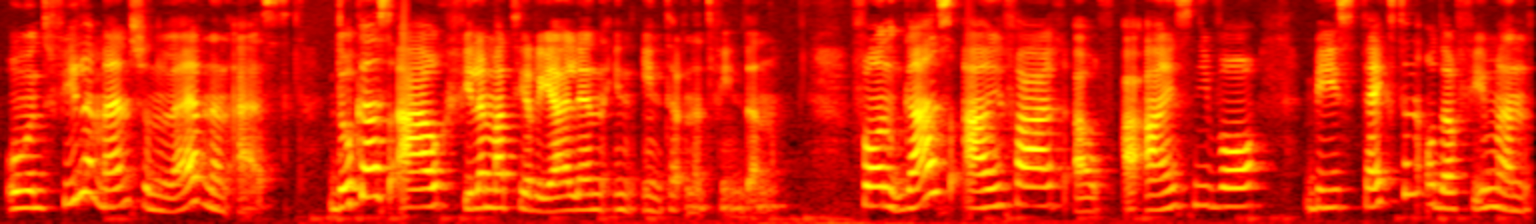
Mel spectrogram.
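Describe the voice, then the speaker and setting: A young woman whose first language is Polish explains German learning in careful, non-native German with a Polish accent, speaking deliberately as a teacher. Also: mid-range voice. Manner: slow, careful, deliberate delivery with small grammar slips.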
